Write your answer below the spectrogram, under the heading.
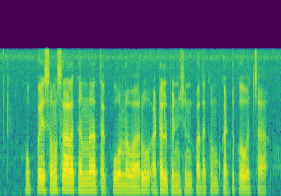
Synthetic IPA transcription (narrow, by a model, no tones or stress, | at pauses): mupːɐjɐsɐmɐt̪sɾaːlɐkɐnːaːt̪ɐkːuːnːɐʋaːɾuɐʈɐlpe̞nʂɐnpɐd̪ɐkɐmkɐʈːukɔːʋɐt͡ʃːaː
